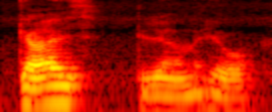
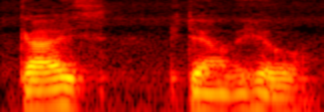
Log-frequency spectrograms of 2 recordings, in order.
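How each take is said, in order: Both takes have the same delivery.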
